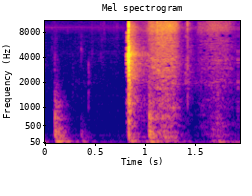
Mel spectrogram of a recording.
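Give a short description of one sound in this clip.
A metal clamp clicks shut on wood.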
